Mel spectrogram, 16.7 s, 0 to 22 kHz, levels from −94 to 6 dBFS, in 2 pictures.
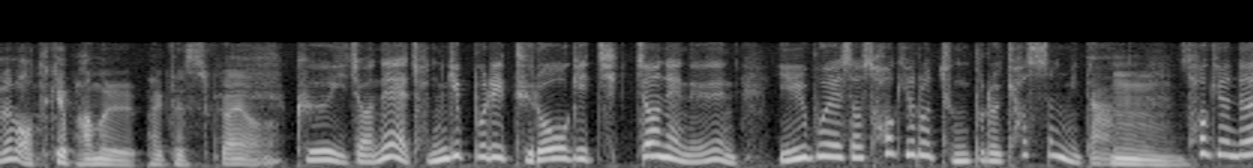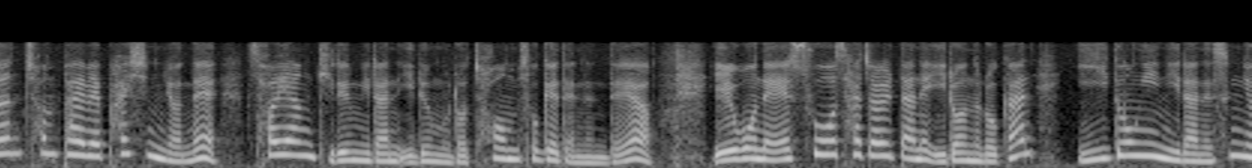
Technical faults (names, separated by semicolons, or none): none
